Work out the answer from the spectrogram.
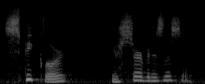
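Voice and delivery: softly spoken, hushed prayer; quiet prayer. Retold or imitated. Driver praying to the Lord with eyes open, quietly. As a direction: pray it softly, pausing midway. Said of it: "I keep quietly praying".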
